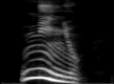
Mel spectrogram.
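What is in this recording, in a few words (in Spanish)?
"niño", Spanish, female; AppLenguaje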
